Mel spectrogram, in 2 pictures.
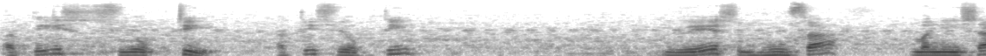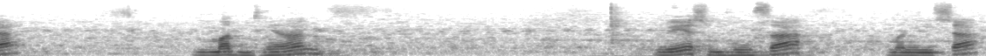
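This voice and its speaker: A man teaching a spelling lesson, dictating words slowly and repeating each one deliberately. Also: medium pitch, lively intonation, darkish tone, slight background noise, low-quality recording.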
